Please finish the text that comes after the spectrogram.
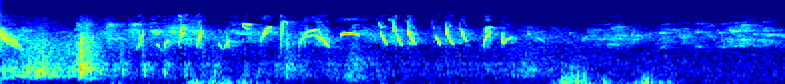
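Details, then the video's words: European goldfinch singing for young goldfinches to learn; moderately loud twittering chirps and slurred notes over a hissy background with some low knocks, fading softer toward the end. "Jilguero cantando fuerte para memorización los jilgueros /Goldfinch singing the best chirping sounds"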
